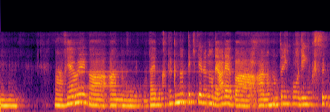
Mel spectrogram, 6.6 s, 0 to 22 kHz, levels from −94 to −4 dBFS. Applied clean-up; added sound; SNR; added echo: neural separator model SepFormer DNS4.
